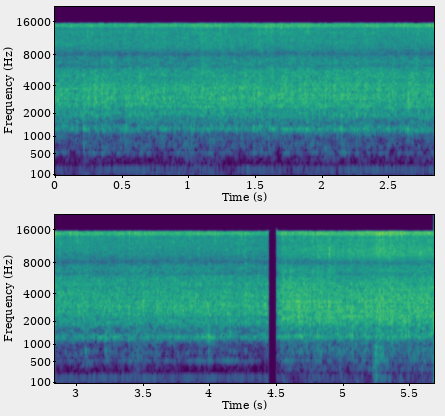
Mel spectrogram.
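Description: Freshly added pumpkin pieces sizzling in hot oil with fried onions in a frying pan: a steady hiss with a momentary break about four and a half seconds in, a little louder after it.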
